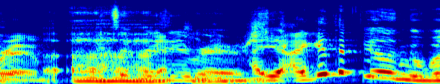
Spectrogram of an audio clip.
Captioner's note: faltering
